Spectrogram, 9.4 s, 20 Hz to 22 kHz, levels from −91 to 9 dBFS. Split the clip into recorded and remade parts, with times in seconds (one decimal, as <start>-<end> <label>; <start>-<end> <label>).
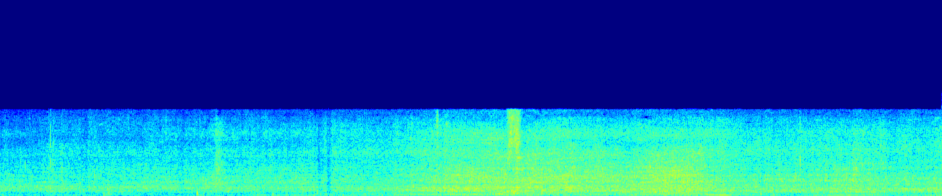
0.0-1.4 recorded; 1.4-6.7 remade; 6.7-9.4 recorded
